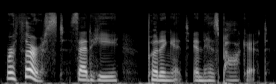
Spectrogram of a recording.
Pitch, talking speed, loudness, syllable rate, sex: 200 Hz, 195 wpm, -21 LUFS, 4.7 syllables/s, female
